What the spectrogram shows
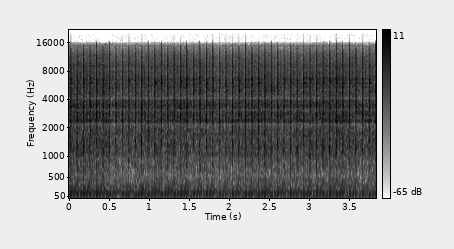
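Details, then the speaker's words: Pressure washer engine with automatic choke, not started since last fall, after oil change, new air filter and unclogged bolt: uneven chugging about three beats a second, lumpy and rich-sounding; choke slow to release, bimetal strip later adjusted. "Okay. Now it should just start up. Come off choke on its own."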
